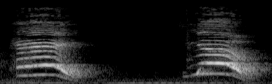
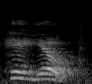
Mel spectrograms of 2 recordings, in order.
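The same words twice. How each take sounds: First: It is yelled loudly with an open mouth. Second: It is said quietly, like conversation.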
